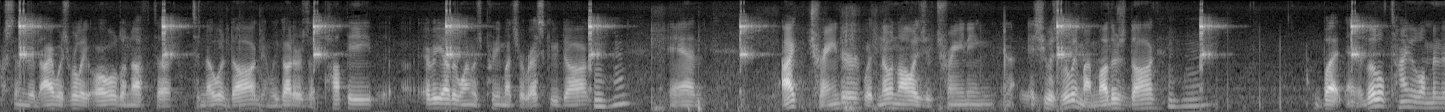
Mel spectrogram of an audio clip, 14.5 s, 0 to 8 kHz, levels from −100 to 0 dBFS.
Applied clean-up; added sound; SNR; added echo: none; Glass; 5 dB; none.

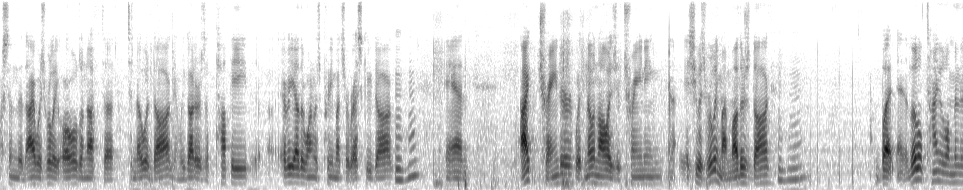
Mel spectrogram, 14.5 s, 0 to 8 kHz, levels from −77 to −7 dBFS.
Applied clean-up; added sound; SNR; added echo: none; none; none; none.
